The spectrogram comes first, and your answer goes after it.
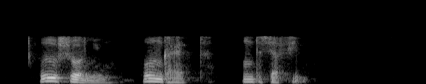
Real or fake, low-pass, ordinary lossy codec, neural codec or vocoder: fake; 3.6 kHz; Opus, 24 kbps; codec, 24 kHz, 0.9 kbps, WavTokenizer, medium speech release version 1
